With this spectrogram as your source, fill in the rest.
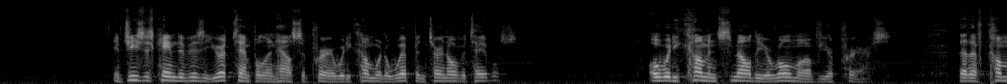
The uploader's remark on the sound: preached at Church of the Savior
